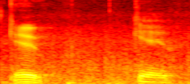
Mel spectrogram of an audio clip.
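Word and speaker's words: Geaux: I'm seeing a lot of Go Southern, and they spell it G-E-A-U-X. I guess that's a nod to their French heritage. Go. Go.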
